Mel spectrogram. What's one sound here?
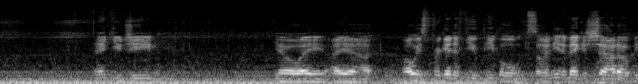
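A man speaks into a microphone over a loudspeaker outdoors.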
